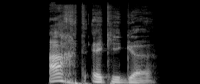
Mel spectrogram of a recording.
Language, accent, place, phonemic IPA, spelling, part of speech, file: German, Germany, Berlin, /ˈaxtˌʔɛkɪɡə/, achteckige, adjective, De-achteckige.ogg
- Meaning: inflection of achteckig: 1. strong/mixed nominative/accusative feminine singular 2. strong nominative/accusative plural 3. weak nominative all-gender singular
